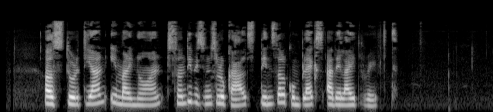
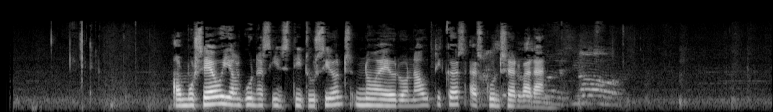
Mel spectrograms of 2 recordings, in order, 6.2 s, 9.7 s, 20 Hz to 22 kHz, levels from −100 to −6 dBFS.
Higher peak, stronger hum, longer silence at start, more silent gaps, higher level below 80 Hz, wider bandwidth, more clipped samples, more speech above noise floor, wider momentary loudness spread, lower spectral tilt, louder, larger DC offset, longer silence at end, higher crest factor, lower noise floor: about the same, -2 dBFS vs -4 dBFS; neither; second, 0.55 s vs 2.15 s; neither; about the same, -84 dBFS vs -82 dBFS; about the same, 11.5 kHz vs 11.5 kHz; neither; first, 50 dB vs 41 dB; second, 14 LU vs 26 LU; about the same, -4 dB/octave vs -4.5 dB/octave; about the same, -25 LUFS vs -25 LUFS; neither; second, 1.25 s vs 1.95 s; about the same, 24 dB vs 24 dB; first, -75 dBFS vs -66 dBFS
